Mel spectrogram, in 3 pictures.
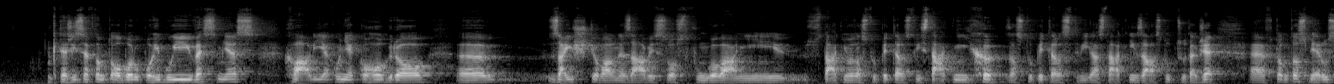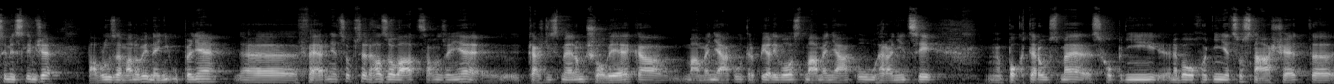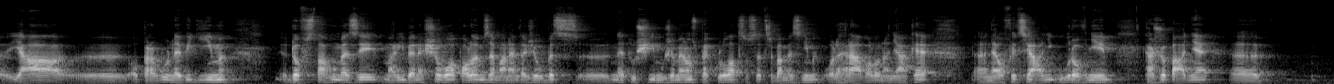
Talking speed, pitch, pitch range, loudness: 125 wpm, 110 Hz, 105-115 Hz, -22 LUFS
